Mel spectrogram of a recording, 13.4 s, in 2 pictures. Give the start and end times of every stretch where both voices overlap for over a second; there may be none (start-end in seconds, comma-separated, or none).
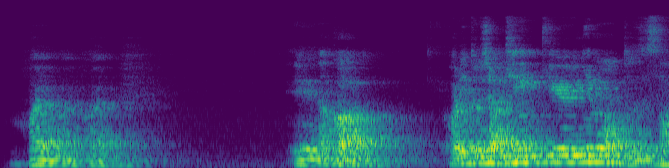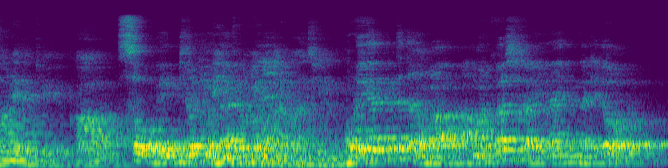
8.5-10.0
